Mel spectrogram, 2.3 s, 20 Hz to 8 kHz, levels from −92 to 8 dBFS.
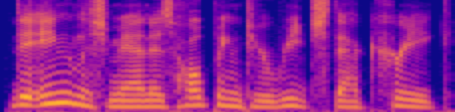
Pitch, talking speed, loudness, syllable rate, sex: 180 Hz, 210 wpm, -17 LUFS, 5.1 syllables/s, female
